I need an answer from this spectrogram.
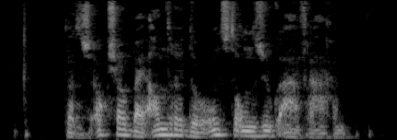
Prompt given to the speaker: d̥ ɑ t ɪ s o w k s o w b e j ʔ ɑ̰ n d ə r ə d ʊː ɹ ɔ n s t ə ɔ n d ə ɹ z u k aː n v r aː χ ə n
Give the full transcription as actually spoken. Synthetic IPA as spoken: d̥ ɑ t ɪ s o w k s o w b ɛ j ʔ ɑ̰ n d ə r ə d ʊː ɹ ɔ n s t ə ɔ n d ə ɹ z u k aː n v r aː χ ə n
